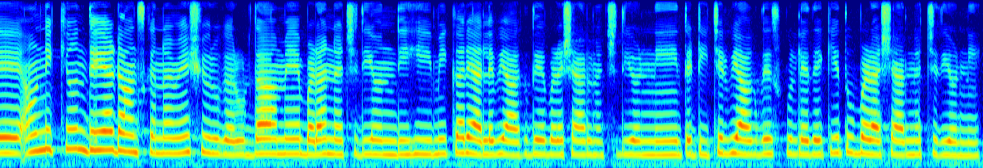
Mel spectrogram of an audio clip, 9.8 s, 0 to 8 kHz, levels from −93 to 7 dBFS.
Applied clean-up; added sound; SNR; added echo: none; none; none; none.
